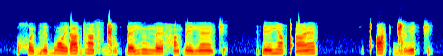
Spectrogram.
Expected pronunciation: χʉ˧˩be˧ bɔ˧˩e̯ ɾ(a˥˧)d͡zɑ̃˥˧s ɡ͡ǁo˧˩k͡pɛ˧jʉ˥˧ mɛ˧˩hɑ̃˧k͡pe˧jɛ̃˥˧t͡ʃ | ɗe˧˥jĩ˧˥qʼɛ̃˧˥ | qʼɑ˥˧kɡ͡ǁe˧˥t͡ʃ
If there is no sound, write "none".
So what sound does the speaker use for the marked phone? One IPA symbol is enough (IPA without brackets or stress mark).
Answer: a˥˧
